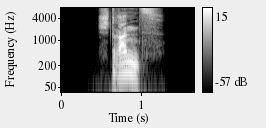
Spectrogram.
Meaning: genitive singular of Strand
- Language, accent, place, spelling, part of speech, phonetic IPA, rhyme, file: German, Germany, Berlin, Strands, noun, [ʃtʁant͡s], -ant͡s, De-Strands.ogg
